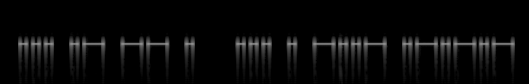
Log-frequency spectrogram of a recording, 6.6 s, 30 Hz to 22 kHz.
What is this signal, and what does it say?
Morse code, heard as a keyed tone, about 16 wpm, 700 Hz. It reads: SAME SEX.
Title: Sentences from Top 1600 Words 15wpm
